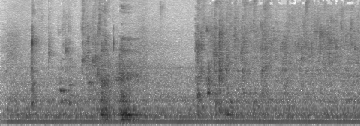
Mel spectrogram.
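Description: Hot water is poured into a foot basin for a home steam soak, a splashing, gurgling pour that swells and fades in bursts over a low steady hum.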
